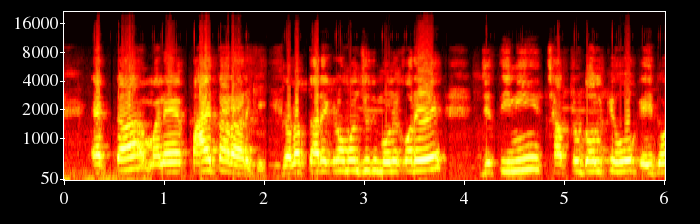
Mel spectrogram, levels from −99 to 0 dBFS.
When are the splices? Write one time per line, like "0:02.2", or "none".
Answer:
0:02.0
